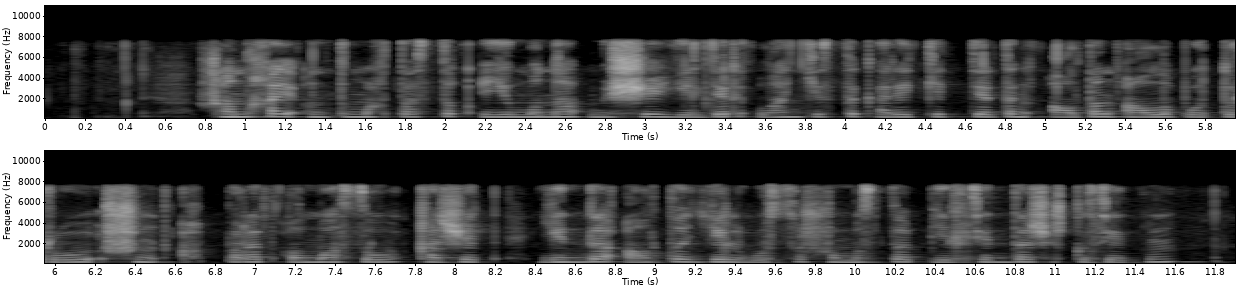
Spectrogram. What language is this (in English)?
Kazakh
